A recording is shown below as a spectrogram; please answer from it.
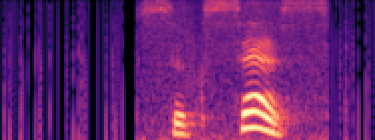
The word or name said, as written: success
